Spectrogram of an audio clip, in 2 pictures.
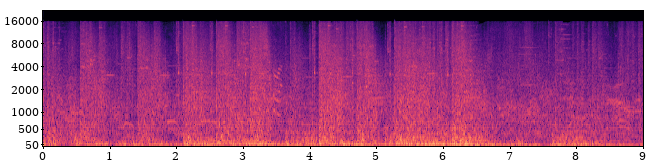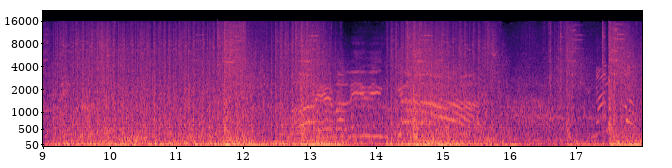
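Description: Gunshots crack loudly again and again.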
